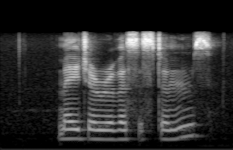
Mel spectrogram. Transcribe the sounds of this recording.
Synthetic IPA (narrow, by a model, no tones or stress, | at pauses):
meɪd͡ʒəɹɪvəsɪstə̃mz̥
